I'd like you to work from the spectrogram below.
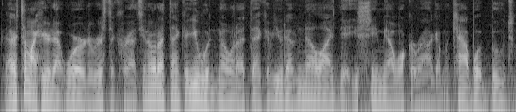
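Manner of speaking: ordinary talk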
